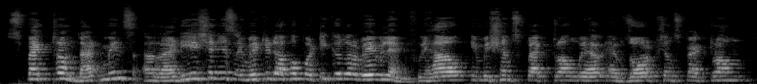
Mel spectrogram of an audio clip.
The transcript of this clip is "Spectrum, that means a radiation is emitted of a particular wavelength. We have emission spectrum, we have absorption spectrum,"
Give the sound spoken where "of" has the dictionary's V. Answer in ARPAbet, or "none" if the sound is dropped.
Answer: P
